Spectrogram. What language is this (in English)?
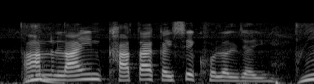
Bhojpuri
